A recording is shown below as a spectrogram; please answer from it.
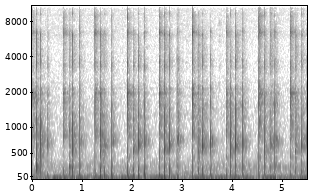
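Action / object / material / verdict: tap / glass jar with bamboo lid / glass / none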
